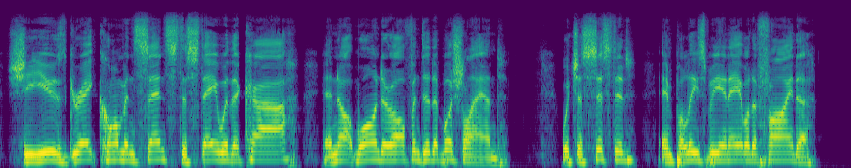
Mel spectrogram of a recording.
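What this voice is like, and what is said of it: Exaggerated Australian accent. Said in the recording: “This is the most ridiculous Australian accent ever. I normally don't talk like this”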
